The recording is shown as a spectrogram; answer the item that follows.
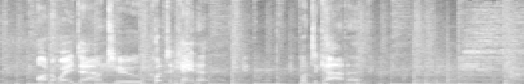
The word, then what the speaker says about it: Punta Cana: It's Cana as in Cana beer. Thank you, Angry B. See, he made it relevant to what I'd understand. A Cana beer.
